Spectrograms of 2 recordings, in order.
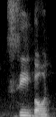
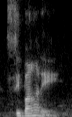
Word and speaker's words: Sibani: Siboni, Siboni, Sibani is how it's pronounced.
